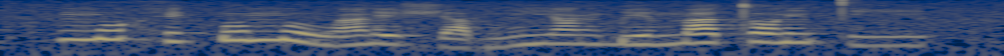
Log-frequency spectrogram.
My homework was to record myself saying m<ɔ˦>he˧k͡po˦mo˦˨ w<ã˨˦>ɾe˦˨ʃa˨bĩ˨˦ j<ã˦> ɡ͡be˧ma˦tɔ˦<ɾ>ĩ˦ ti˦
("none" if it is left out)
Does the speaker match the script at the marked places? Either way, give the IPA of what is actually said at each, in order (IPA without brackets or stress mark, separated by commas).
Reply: o˦, ã˨˦, ã˦, ɾ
